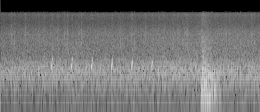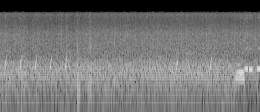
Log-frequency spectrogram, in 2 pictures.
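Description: Soft game footsteps tap in a quick, even rhythm.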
